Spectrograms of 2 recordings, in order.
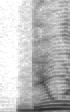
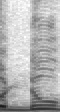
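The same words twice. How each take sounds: First: ड्यू with a clear y-glide after the d; wrong pronunciation. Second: डू as a plain "doo", no y-glide; correct pronunciation. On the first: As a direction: say ड्यू as "dyoo", the way not to say it. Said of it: "ड्यू नहीं बोलना है". (ड्यू में 'य' की साफ़ आवाज़) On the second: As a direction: say डू with the d going straight into a long oo. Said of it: "आपको डू बोलना है". (डू, बिना 'य' के, लंबा ऊ) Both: Shown as a demonstration.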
